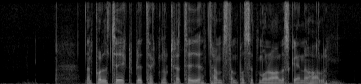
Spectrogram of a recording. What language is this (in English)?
Swedish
